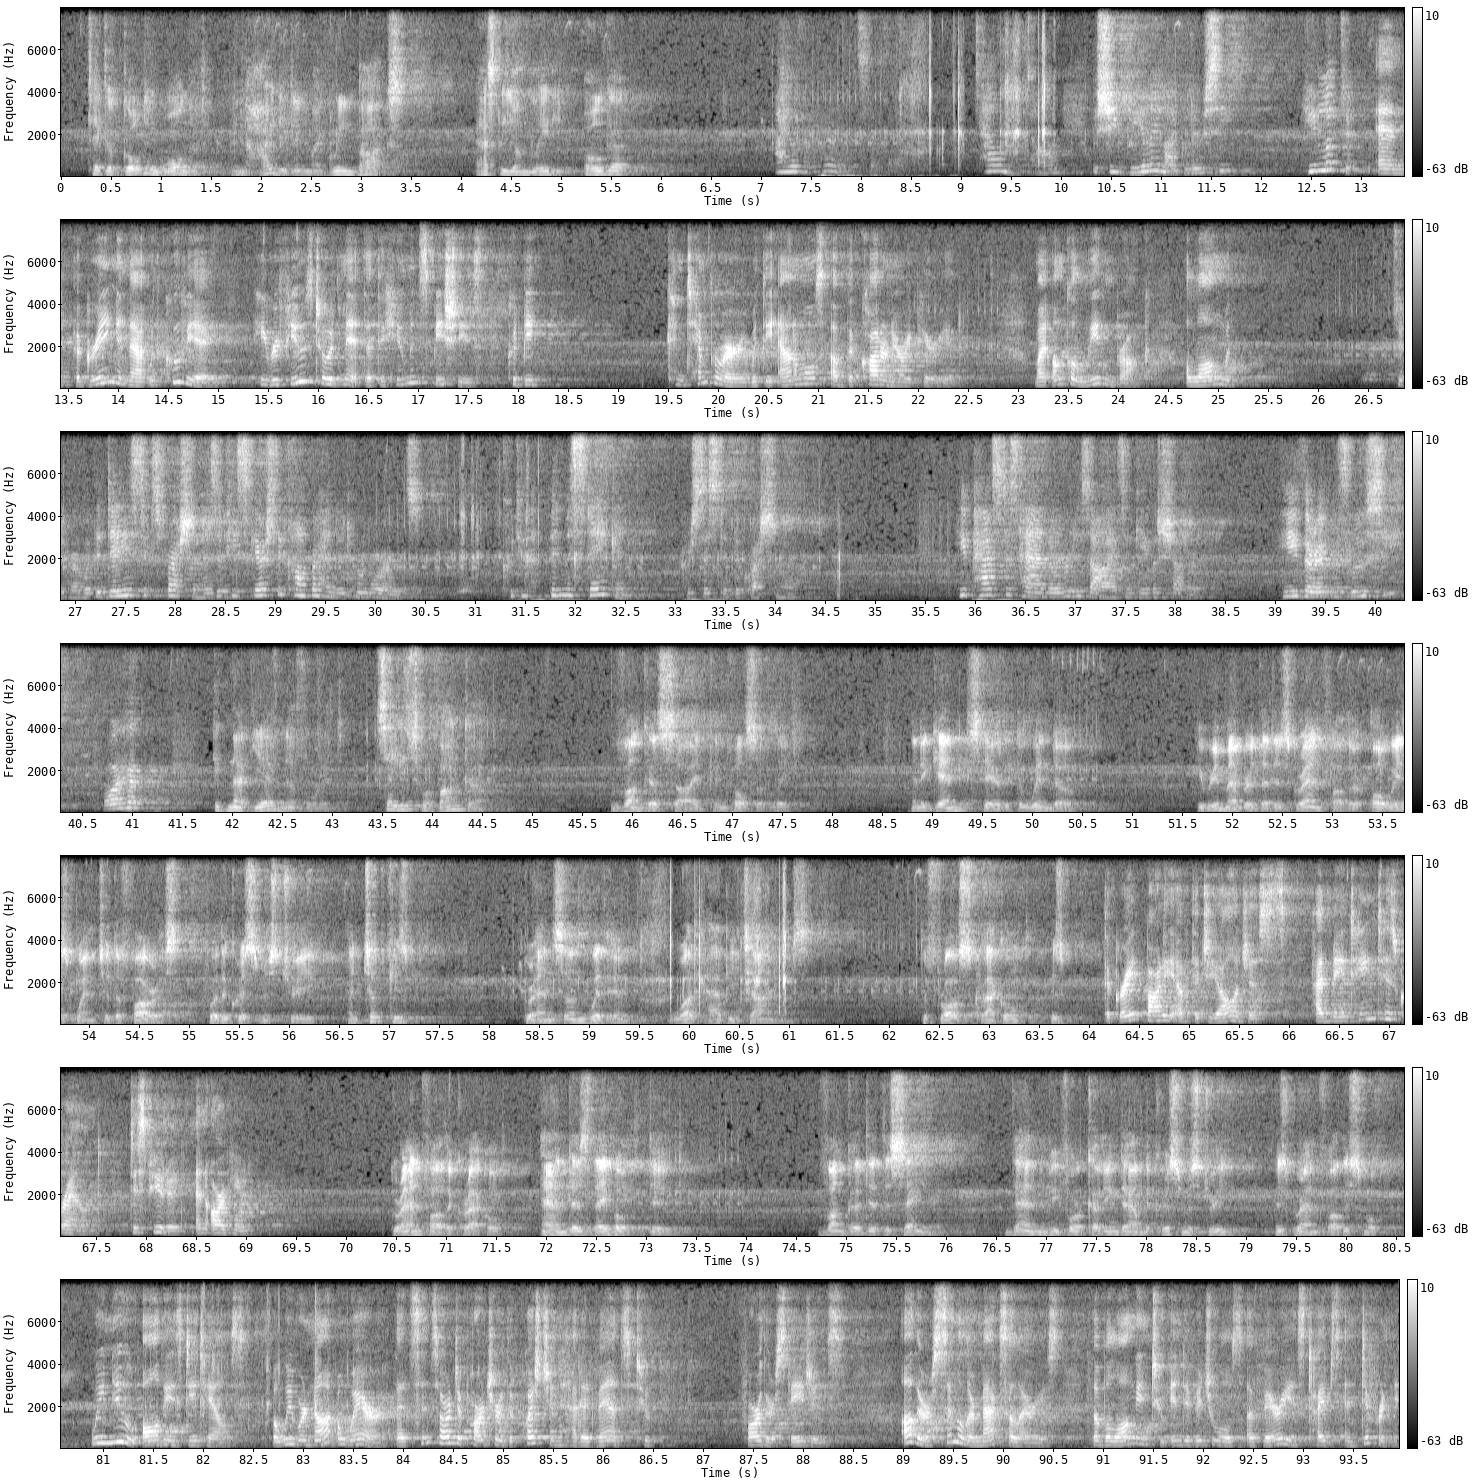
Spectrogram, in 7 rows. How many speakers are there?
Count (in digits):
3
